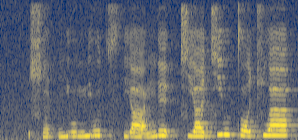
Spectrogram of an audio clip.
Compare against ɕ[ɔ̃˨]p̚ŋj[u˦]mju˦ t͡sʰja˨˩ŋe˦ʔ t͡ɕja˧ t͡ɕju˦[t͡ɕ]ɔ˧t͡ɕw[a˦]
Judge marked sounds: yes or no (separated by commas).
yes, no, no, yes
